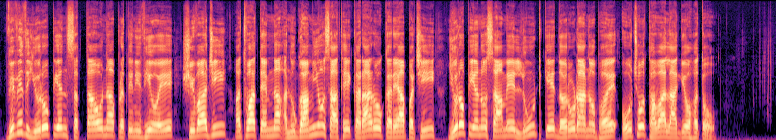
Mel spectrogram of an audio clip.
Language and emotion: Gujarati, neutral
